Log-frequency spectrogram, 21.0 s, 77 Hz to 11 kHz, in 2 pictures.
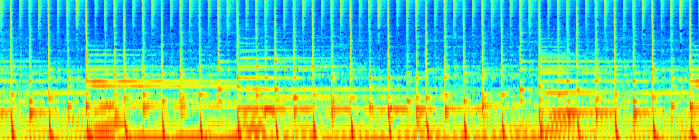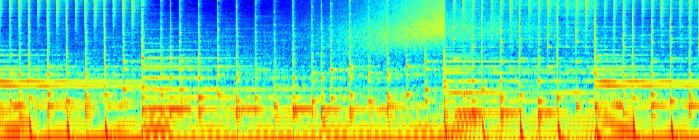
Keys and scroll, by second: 12.1 Escape.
